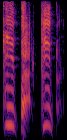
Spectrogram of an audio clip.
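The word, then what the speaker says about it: quita: I was like, kita, konyo. Kita is like stop it. Uh-huh. It's spelled as quit with an A.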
